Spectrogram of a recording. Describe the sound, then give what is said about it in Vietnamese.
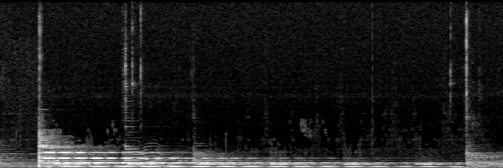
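Temple bell struck with a bright ringing tone that decays, over a steady, rapid rhythm of hollow wooden fish knocks; a second clear bell strike rings out near the end. “Bất giác cô nghe có tiếng ai gọi, lẫn trong cái tiếng chuông mõ vẫn cứ vang lên như thế.”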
